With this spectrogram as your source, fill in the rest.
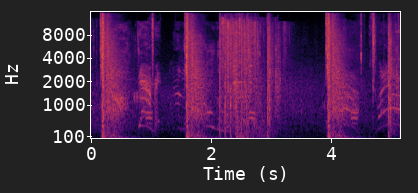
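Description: A pistol fires in the video game Fallout 4, with several sharp, loud shots in an uneven rhythm. Other combat effects sound in the gaps between them.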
